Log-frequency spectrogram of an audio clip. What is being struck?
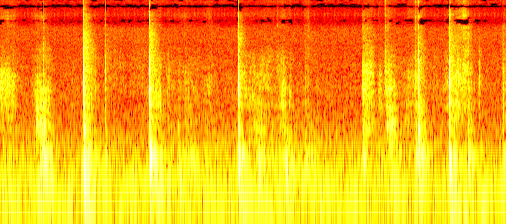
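Paperback book, paper cover.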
